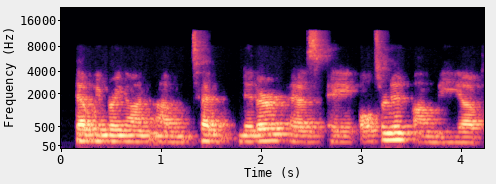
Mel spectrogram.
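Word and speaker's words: Knuetter: we bring on Ted Knitter as a alternate on the planning board. Do I have a motion sure, I'm gonna have to get the spelling, I think it's K-N-U-E-T-T-E-R. Pronounce knitter.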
